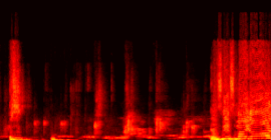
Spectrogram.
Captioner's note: audience applauding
